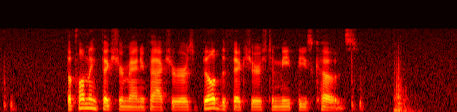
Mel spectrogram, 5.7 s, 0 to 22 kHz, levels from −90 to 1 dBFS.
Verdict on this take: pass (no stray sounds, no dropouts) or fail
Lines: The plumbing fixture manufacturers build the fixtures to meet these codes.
fail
